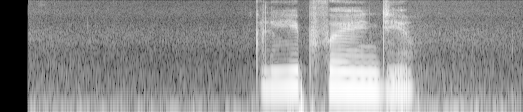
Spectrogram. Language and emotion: Russian, sad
